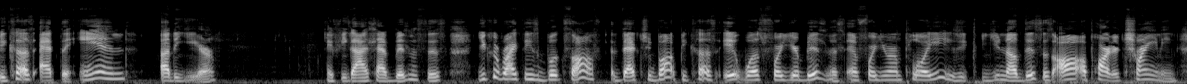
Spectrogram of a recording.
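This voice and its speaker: At a moderate pace, a woman with a medium pitch speaks in lively intonation, the sound dry and close with no echo. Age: 50s. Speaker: beauty supply store owner. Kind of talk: casual monologue.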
